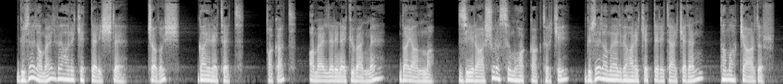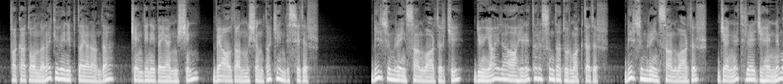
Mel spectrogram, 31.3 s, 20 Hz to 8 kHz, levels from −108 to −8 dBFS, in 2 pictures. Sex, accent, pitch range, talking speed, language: male, native, 100-130 Hz, 95 wpm, Turkish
